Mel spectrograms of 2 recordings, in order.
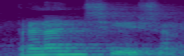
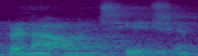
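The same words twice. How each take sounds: First: Pronunciation with 'nun' in the middle; correct pronunciation. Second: Pronunciation with 'noun' in the middle, slowly; slow, soft 'pro-noun-ciation' for pronunciation; wrong pronunciation. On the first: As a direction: say Pronunciation as 'pruh-nun-see-AY-shun'. (Pronunciation में बीच में 'नन' बोलें) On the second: (pronunciation में धीरे से 'नाउन' बोलें) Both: Shown as a demonstration. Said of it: "not pronunciation".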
